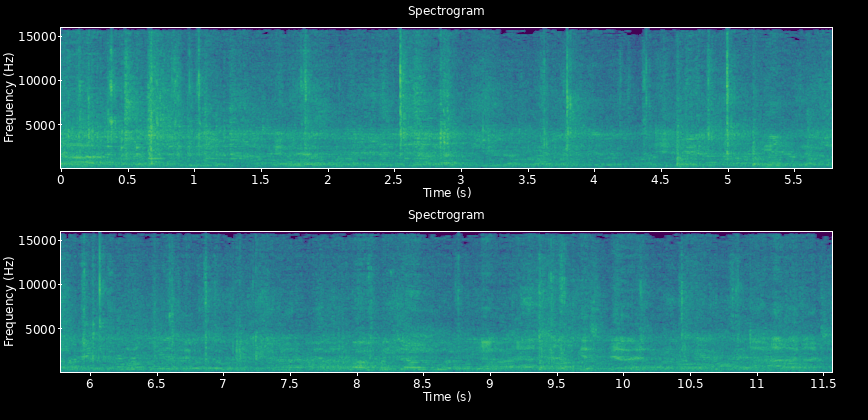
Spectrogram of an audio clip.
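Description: Plastic chips clack and click together as they are slid and stacked.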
